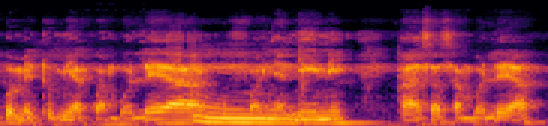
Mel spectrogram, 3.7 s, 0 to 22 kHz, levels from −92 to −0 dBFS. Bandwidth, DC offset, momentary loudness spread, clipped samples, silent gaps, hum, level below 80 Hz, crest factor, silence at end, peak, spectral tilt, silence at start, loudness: 12.5 kHz; under 0.1%; 9 LU; under 0.1%; none; none; -48 dBFS; 16 dB; 0 s; 0 dBFS; -5.5 dB/octave; 0 s; -16 LUFS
